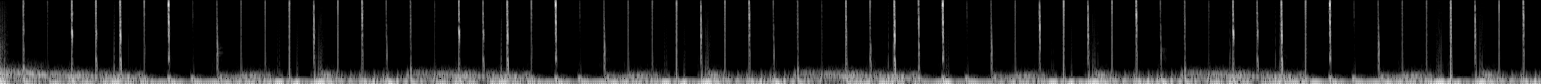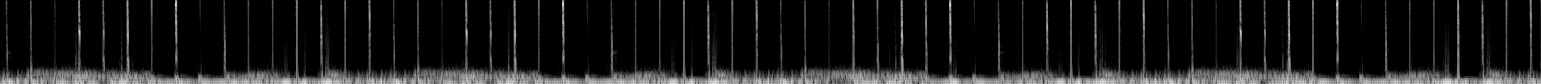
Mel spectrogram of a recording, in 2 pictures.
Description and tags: this train is really fast
another train thing. much sub Bass as well! (i like that :)loop made using only free sound sounds.
loops, minimal, machines, industrial, techno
